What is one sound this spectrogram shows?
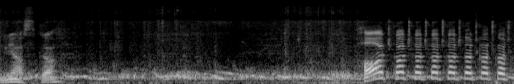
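Pigeons coo in low, warbling murmurs.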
